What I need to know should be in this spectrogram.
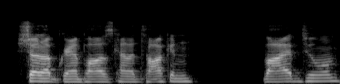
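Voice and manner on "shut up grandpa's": ordinary talk, nothing marked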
